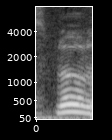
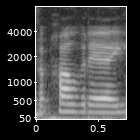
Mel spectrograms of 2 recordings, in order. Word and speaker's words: Sepulveda: bus, it'd be like next stop Spud or something. I always say it wrong, like Spud. Yeah, you gotta get your Spanish tongue. So, yeah. Yeah. That rolling of the R.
